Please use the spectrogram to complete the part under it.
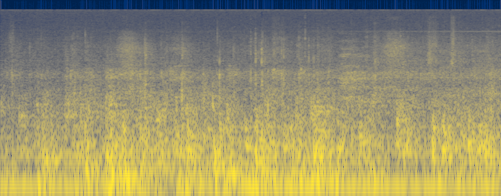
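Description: Footsteps shuffle and thud on a wooden floor as several people walk about.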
